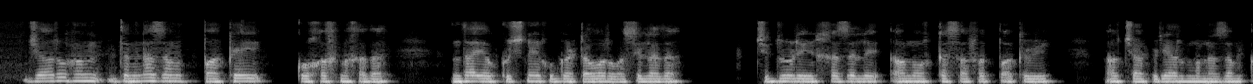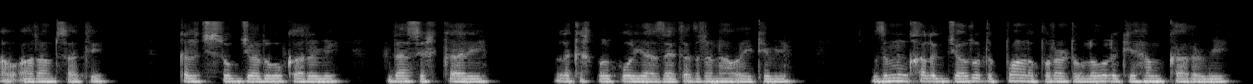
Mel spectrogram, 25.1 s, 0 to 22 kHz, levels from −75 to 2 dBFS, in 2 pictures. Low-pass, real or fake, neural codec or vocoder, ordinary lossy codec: 19.8 kHz; fake; autoencoder, 48 kHz, 32 numbers a frame, DAC-VAE, trained on Japanese speech; AAC, 24 kbps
